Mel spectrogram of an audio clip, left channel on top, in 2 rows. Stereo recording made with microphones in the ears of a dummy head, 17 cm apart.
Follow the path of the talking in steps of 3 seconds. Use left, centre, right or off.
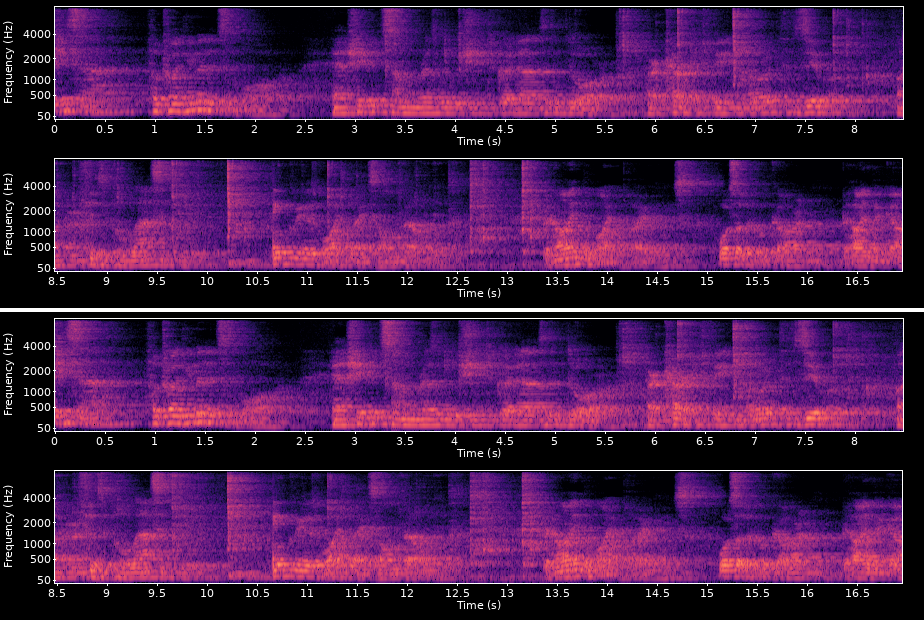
right, right, right, centre, left, left.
